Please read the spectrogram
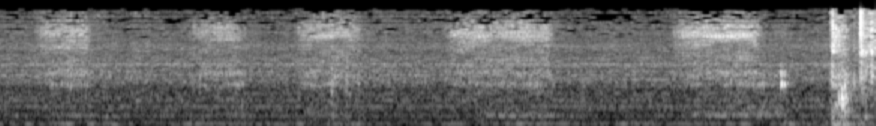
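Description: Small electric motors running on a workbench: a low hum and a faint steady tone, with a short rasping rush about once a second.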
